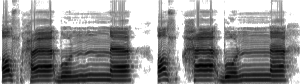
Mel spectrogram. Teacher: نون میں آواز ناک میں چھپانی ہے، غنہ کرنا ہے ، را زیر ری، را کو باریک کرنا ہے، اصحاب النار،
